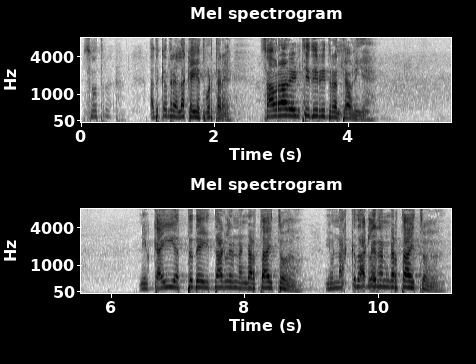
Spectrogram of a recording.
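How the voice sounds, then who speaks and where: A male pastor preaching a sermon with call-and-response to his congregation, often swelling into shouts. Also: sits high, sing-song, moderate pace, creaky, long pauses. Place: church worship hall. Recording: long reverb of a large hall.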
